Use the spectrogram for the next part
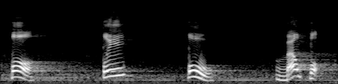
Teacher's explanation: To diucapkan dengan menyentuhkan ujung lidah dengan gusi-gusi dua gigi seri bagian atas. Sifat yang dimiliki oleh huruf to yang mesti nampak ketika kita ucapkan adalah sifat al-isti'la dan sifat al-itbaq. · ketika to diucapkan, suara kita terdengar menebal.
